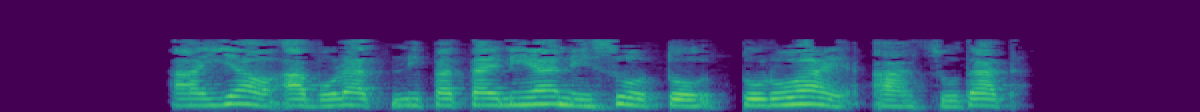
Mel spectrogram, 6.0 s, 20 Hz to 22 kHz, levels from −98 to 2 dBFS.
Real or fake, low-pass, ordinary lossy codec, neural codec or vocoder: real; 7.2 kHz; MP3, 24 kbps; none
